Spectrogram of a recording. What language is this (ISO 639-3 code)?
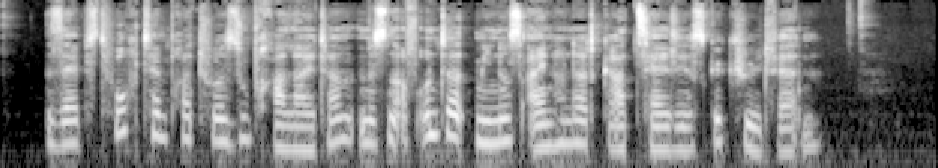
deu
